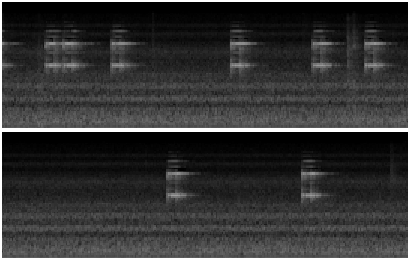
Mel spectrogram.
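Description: Touch-control panel of a glass-ceramic electric hob beeping as a finger presses it to set a cooking zone: about eight short, high beeps at uneven intervals, some in quick pairs.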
